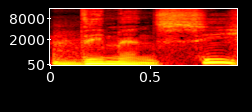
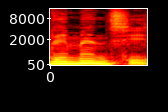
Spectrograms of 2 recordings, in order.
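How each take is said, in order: First: The stress is on the last syllable. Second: The stress is on the middle syllable. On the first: This is how most Dutch people say it. "De meeste Nederlanders die zeggen inderdaad dementie" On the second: This is how Flemish people say it. "wij Vlamingen, als we dementie zeggen"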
